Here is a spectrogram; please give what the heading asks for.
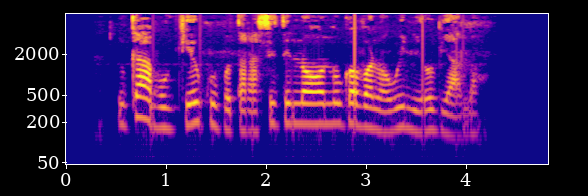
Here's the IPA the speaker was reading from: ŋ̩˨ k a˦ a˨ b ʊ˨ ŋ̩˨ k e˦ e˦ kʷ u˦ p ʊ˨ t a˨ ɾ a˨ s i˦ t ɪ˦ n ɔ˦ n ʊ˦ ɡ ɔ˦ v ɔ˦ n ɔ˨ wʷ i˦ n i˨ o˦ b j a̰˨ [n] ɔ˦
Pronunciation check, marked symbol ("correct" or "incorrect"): correct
